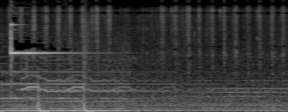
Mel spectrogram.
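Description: A bell-like chime rings out about a quarter second in and dies away over about a second and a half, over soft background music with a light steady beat.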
